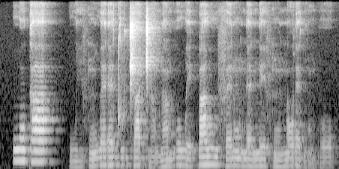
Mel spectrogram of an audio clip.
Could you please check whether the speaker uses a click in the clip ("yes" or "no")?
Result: no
